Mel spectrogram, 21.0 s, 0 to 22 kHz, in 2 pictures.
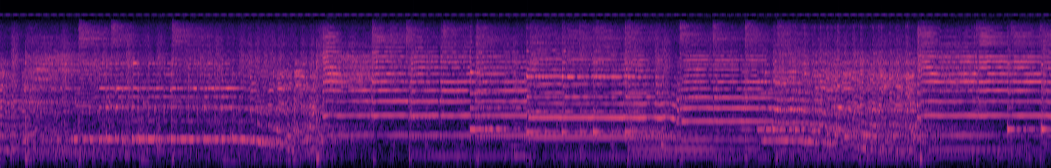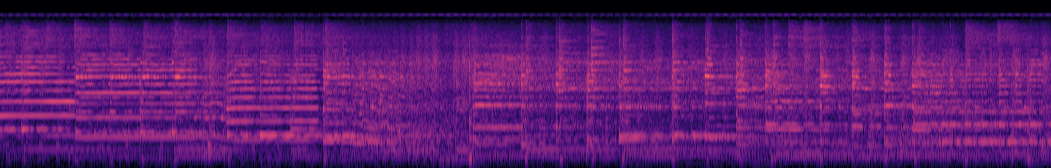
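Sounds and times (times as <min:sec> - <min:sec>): drum kit: 0:00.0 - 0:21.0
plucked strings: 0:00.0 - 0:21.0.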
